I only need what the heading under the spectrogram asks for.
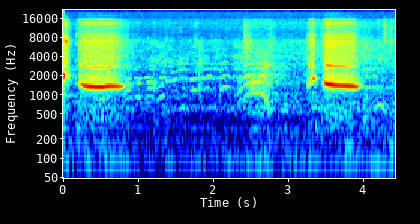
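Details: Two long, level whistles from a happy pet rose-ringed parakeet, rescued in India, each opened by a brief rising note, with a faint warbling murmur between them.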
